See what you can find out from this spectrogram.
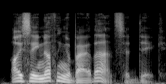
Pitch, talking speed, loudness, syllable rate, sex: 115 Hz, 255 wpm, -15 LUFS, 6.3 syllables/s, male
